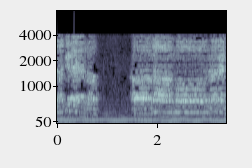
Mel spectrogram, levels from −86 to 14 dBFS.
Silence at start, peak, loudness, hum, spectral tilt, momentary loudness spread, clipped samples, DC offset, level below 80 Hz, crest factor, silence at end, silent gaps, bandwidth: 0 s; 0 dBFS; -14 LUFS; 50 Hz at -45 dBFS; -6.5 dB/octave; 13 LU; under 0.1%; 0.4%; -42 dBFS; 16 dB; 0 s; none; 4.3 kHz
